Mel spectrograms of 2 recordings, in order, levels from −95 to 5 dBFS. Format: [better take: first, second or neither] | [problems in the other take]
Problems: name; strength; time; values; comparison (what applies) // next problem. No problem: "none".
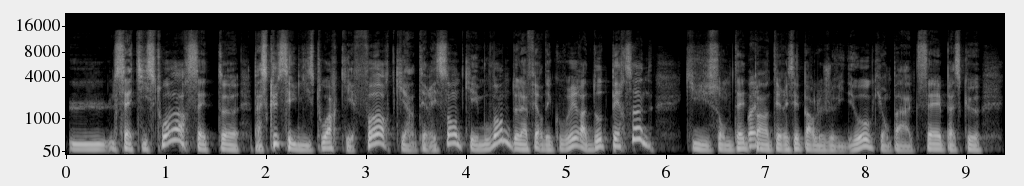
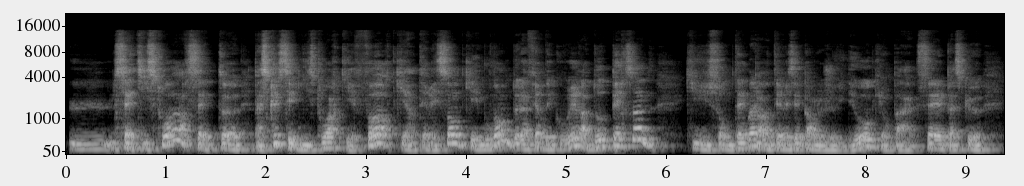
first | off-mic speech; far // room echo; very slight; dies away in 0.3 s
